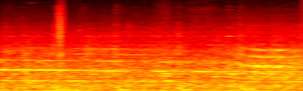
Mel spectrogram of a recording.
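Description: Road and engine noise from a dash camera in a moving semi truck's cab, with a steady hum and a single click about half a second in.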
